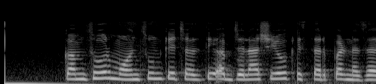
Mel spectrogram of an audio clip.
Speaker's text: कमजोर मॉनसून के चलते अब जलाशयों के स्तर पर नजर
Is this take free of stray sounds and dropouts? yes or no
no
